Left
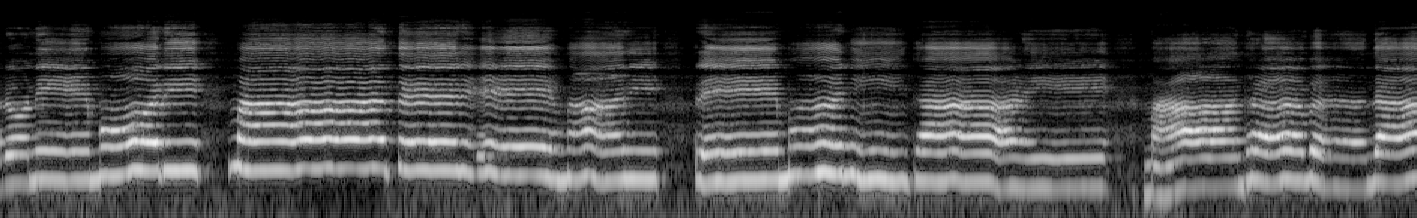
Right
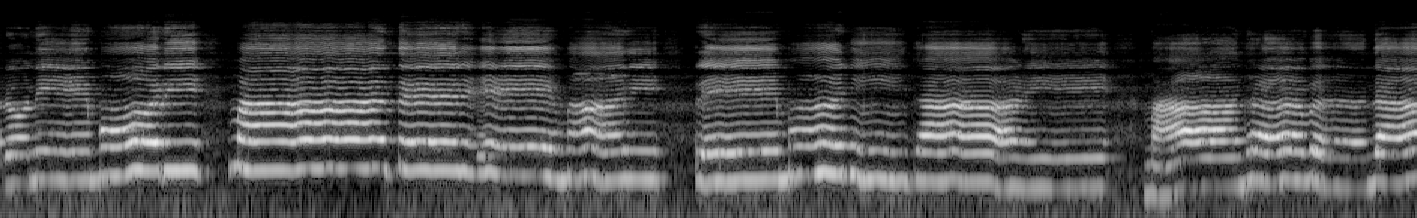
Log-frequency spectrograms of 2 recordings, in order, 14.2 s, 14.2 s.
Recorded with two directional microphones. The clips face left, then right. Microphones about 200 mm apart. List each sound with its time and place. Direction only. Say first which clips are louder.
0.5 s a sound: left 6 dB; 20° left (ahead or behind)
1.6 s singing: left 2 dB; 20° left (ahead or behind)
4.0 s child singing: left 4 dB; 20° left (ahead or behind)
9.1 s female singing: right 1 dB; 25° left (ahead or behind)
11.6 s female singing: even; 25° left (ahead or behind)
13.7 s music: left 2 dB; 20° left (ahead or behind)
